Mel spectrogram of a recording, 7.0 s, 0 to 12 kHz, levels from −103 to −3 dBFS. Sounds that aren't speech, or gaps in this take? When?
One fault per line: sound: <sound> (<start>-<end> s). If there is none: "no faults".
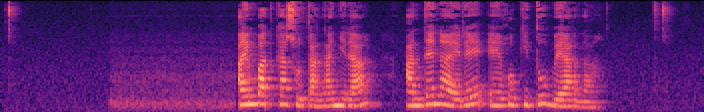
no faults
